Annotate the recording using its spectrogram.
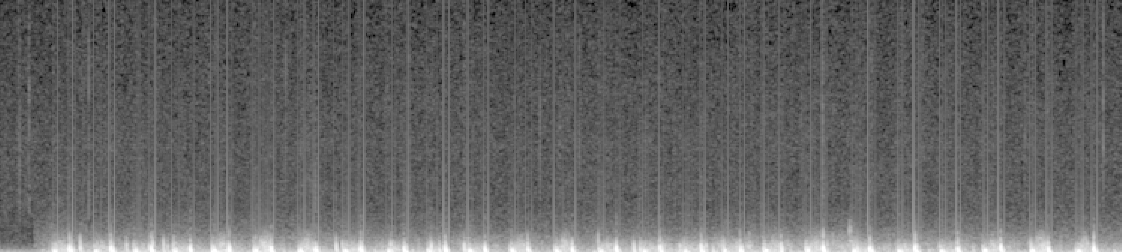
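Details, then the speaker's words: Dog with anemia, loudest at the mitral position and rarely radiating: fast heartbeat with clear first and second sounds and a higher-frequency early-to-mid systolic murmur; anemic heart murmur. "the anemic murmur is loudest at the mitral position and unlike that of mitral insufficiency rarely radiates to other portions of the thorax"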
